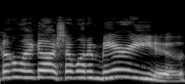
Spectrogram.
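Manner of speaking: mock excited gush, very high and swooping. Retelling a story, quoting the prince's proposal: imitating an excited prince. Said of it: "so the guy's so excited".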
